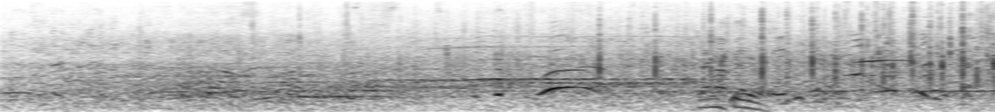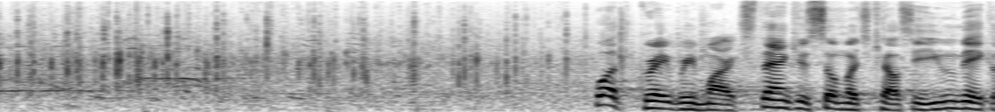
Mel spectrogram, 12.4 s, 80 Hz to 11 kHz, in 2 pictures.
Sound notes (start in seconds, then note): 4.4 laughter; 8.6 applause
